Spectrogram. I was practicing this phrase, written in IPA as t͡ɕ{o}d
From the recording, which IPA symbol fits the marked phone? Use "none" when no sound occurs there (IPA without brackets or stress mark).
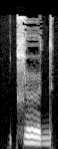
ɵ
